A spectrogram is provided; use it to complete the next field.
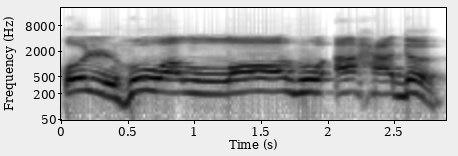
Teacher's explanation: اب یہاں پر قاف ہے تو یہاں پر آواز ہل رہی ہے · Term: قلقلہ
